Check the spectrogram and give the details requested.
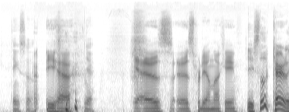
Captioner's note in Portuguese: risos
